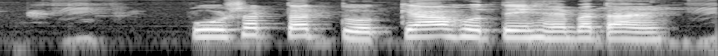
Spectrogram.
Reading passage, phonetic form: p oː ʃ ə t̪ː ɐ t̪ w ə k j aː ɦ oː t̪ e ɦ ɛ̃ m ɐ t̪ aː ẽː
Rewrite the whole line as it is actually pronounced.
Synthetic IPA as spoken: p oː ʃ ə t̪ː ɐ t̪ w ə k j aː ɦ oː t̪ e ɦ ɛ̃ b ɐ t̪ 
